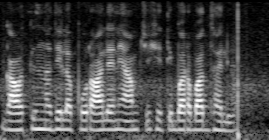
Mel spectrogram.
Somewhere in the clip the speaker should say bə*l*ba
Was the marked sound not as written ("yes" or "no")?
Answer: yes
